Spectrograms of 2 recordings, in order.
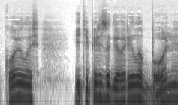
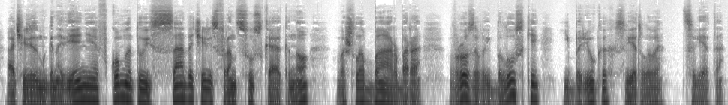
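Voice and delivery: usual speaking voice

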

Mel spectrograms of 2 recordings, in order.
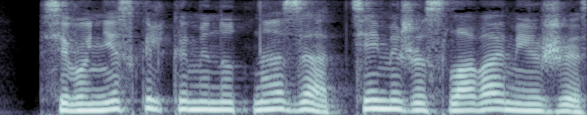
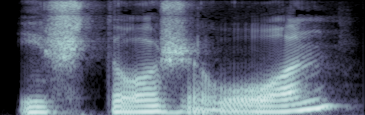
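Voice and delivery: slow, lower purring cat; 3 semitones lower, much slower than usual. A narrator's reading. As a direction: purr the question lazily. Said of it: "мурлыкающим голосом спрашивал".

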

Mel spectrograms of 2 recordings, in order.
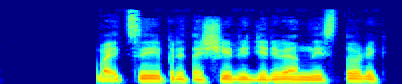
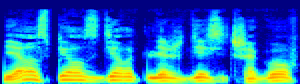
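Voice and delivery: ordinary talk, nothing marked

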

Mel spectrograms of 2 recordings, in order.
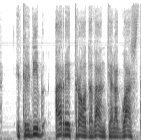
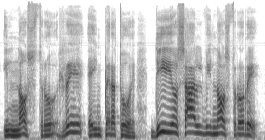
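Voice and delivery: slow, high-pitched loyal salute; reverent acclamation; 6 semitones higher, slower than usual. A narrator's reading. Old man hailing the king's portrait, exultant. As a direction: proclaim it grandly, drawing out the words.

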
